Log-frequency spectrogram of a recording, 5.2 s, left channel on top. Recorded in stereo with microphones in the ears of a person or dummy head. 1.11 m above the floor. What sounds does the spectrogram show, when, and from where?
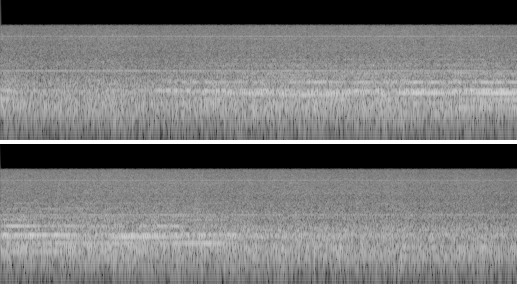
Only background noise.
